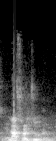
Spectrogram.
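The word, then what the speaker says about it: Nastro Azzurro: Nasr Azzurro, There you go.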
